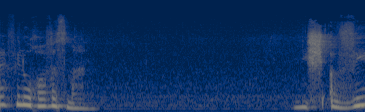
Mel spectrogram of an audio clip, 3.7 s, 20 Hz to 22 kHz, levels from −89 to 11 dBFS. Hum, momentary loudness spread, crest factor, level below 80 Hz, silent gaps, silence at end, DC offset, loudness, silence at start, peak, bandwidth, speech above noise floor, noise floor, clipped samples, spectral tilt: none; 18 LU; 18 dB; -82 dBFS; none; 0 s; under 0.1%; -38 LUFS; 0 s; -22 dBFS; 18 kHz; 28 dB; -65 dBFS; under 0.1%; -3.5 dB/octave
